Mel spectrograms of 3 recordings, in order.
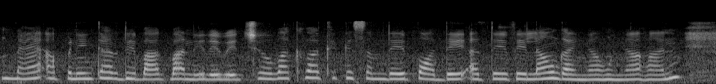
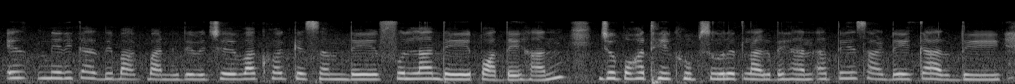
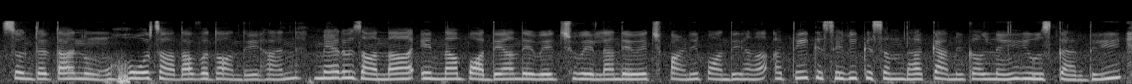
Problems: none marked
